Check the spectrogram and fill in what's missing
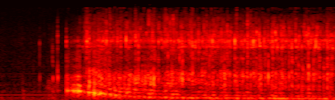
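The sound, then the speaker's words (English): Wine pours steadily into a glass after a brief quiet start, a continuous gurgling splash that holds at an even level until the end. “Are we ready to pour?”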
